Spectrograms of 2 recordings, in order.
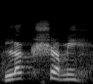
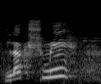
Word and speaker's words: লক্ষ্মী: যে লক্ষ্মী আছে না আমরা বাংলায় যেটাকে লক্ষী উচ্চারণ করি খিয় তারপরে ম তারপরে দীর্ঘ ইকার তারপরে বিসর্গ ছিল এটাকে আমরা লক্ষ্মী উচ্চারণ করব লক্ষ্মী এখানে ভেঙে দিয়েছি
